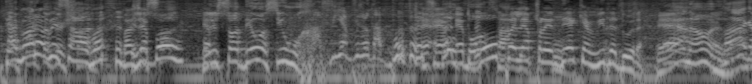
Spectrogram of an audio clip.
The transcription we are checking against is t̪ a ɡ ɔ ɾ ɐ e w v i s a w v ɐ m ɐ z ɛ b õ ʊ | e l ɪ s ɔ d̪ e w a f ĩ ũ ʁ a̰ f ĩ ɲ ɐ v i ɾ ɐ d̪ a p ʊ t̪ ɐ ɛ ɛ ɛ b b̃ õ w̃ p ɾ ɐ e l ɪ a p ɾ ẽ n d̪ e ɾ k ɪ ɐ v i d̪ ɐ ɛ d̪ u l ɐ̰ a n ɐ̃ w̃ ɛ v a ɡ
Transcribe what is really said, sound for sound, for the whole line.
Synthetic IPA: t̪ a ɡ ɔ ɾ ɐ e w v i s a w v ɐ m ɐ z ɛ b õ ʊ | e l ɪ s ɔ d̪ e w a s ĩ ũ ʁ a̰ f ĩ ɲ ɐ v i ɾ ɐ d̪ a p u t̪ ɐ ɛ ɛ ɛ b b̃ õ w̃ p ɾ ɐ e l ɪ a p ɾ ẽ n d̪ e ɾ k ɪ ɐ v i d̪ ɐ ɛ d̪ u ɾ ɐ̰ ɛ n ɐ̃ w̃ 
